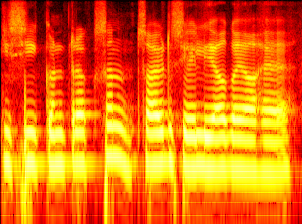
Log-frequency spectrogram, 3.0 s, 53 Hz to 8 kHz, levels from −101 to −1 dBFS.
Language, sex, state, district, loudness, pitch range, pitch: Hindi, male, Uttar Pradesh, Shamli, -14 LUFS, 185-205 Hz, 200 Hz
